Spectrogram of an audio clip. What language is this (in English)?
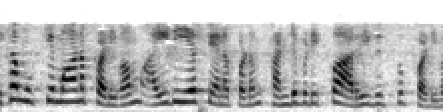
Tamil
